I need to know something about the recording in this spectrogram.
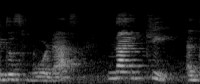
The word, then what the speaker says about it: Nike: the nike brand that the pronunciation is nike not night i repeat nike hook it helps ഇന്നൊരു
